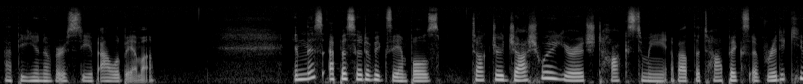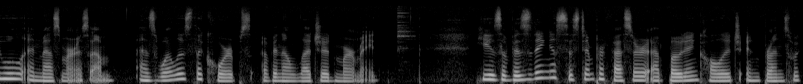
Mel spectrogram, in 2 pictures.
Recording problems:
hiss; faint; throughout; 25 dB below the speech
clattering dishes; faint; at 12 s; peak 15 dB below the speech

